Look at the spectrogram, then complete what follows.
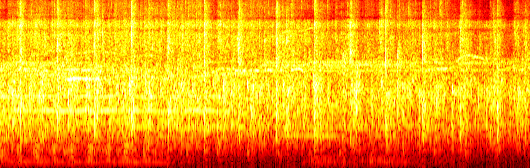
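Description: Crowd applauding, a dense patter of many hands clapping that eases off a little towards the end.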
